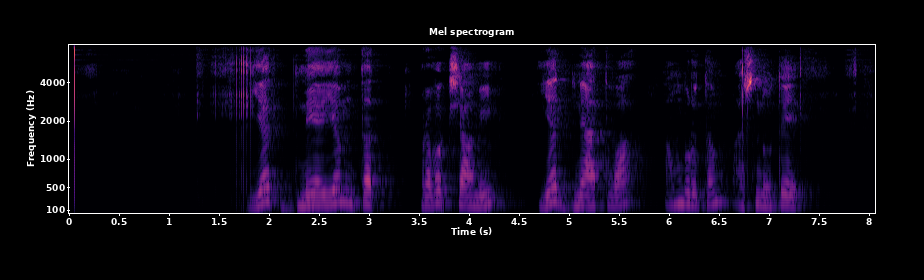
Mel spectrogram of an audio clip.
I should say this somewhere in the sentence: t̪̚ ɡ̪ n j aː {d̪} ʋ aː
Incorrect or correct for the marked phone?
incorrect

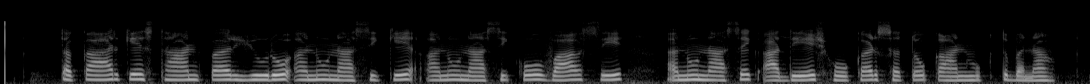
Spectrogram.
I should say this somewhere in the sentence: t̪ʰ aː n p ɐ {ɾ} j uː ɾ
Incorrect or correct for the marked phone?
correct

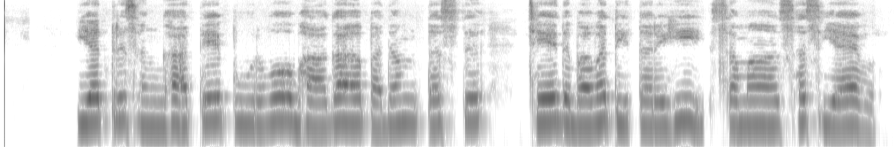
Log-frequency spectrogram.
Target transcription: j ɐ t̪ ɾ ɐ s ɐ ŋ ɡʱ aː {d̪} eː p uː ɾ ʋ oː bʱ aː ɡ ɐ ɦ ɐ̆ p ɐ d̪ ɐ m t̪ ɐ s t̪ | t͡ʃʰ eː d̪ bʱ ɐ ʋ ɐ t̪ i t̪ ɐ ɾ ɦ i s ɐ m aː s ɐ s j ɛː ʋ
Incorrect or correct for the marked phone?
incorrect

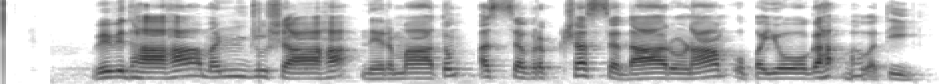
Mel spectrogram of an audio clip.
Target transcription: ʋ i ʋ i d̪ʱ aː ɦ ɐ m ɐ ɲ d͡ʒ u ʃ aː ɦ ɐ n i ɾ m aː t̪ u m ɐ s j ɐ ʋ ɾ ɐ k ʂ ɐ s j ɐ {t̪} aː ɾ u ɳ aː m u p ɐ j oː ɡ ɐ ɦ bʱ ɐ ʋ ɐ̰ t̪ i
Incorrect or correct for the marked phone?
incorrect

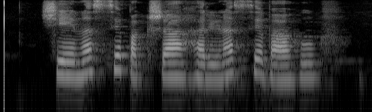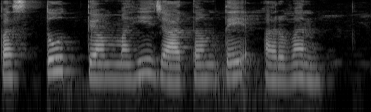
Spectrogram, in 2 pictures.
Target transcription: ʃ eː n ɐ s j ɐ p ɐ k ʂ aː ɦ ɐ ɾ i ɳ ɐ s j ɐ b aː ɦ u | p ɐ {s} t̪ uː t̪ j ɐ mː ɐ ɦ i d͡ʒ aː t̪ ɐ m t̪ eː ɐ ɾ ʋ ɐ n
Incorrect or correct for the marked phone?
correct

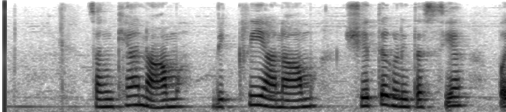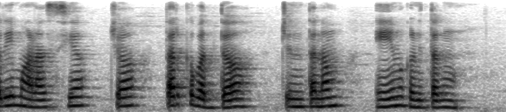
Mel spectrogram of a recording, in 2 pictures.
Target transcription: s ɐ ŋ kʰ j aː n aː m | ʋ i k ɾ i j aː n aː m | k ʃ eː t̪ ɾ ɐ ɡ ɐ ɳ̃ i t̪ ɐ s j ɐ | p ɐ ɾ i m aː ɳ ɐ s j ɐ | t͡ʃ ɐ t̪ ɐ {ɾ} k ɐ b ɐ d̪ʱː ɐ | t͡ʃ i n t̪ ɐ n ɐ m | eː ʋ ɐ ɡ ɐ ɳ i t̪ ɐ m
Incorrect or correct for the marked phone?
correct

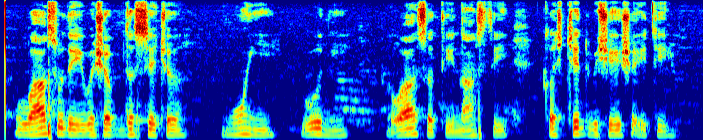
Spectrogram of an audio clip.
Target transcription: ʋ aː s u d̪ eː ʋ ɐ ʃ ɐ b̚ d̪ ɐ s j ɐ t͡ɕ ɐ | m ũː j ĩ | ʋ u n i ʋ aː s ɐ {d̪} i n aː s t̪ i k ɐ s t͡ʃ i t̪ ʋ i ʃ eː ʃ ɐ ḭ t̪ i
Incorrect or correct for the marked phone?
incorrect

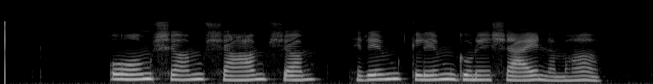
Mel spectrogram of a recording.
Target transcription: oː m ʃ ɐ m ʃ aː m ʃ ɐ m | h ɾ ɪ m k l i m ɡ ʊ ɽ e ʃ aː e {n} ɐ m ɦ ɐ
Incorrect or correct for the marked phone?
correct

